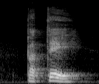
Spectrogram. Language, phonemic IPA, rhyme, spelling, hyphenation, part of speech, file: Dutch, /paːˈteː/, -eː, paté, pa‧té, noun, Nl-paté.ogg
- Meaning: pâté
